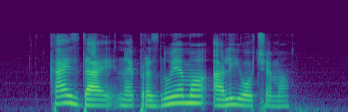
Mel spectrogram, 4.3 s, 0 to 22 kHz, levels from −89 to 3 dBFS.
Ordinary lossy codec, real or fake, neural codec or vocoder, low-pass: none; real; none; 7.2 kHz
